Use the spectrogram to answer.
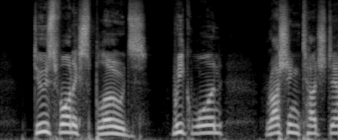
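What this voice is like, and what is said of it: Usual voice. Nothing is said of it.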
